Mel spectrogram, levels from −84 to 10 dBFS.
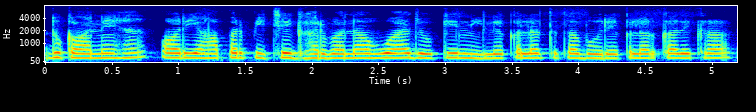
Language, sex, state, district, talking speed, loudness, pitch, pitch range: Hindi, female, Chhattisgarh, Sukma, 240 wpm, -16 LUFS, 230 Hz, 225-240 Hz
